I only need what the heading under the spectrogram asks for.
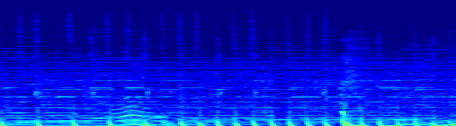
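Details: Upbeat music with a steady thumping beat and plucked guitar plays throughout, with no animal voice standing out.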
